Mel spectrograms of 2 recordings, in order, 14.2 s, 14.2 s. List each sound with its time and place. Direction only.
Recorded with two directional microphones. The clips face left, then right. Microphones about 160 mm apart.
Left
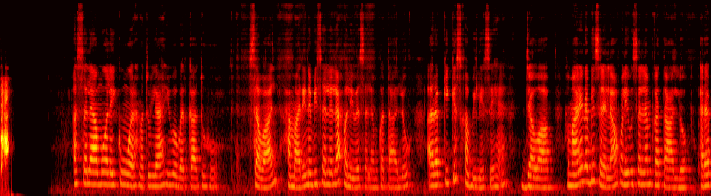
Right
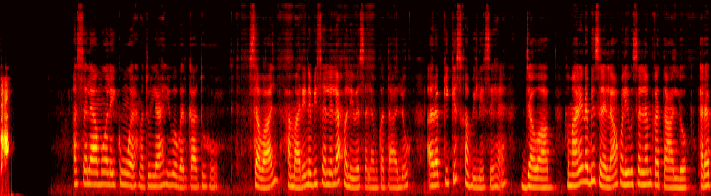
1.5 s a woman's voice: 20° right (ahead or behind)
4.9 s a woman's voice: 35° right (ahead or behind)
10.5 s a woman's voice: 50° right (ahead or behind)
